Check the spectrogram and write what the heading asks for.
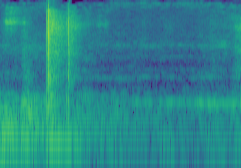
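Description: Two short sharp clicks close together about half a second in, followed by a faint low background hum.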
